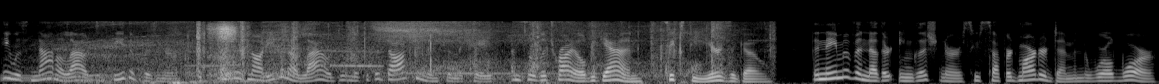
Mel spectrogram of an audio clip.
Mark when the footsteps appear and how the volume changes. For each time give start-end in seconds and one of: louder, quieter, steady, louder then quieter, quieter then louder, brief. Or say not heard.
1.5-7.8 quieter then louder.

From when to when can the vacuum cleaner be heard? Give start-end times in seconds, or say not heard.
0.0-7.2.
